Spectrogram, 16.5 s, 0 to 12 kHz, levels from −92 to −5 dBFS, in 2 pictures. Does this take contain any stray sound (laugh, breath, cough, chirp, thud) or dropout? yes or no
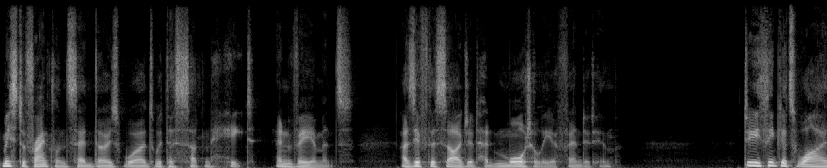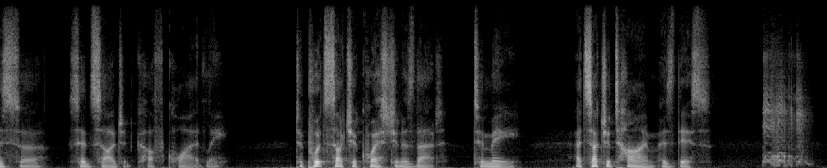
yes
